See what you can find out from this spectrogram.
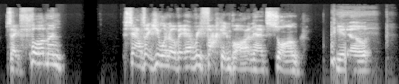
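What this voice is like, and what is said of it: New York accent impression. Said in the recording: “in his New York voice.”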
